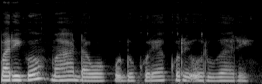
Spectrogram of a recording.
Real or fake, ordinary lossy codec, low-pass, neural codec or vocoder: real; Opus, 64 kbps; 19.8 kHz; none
